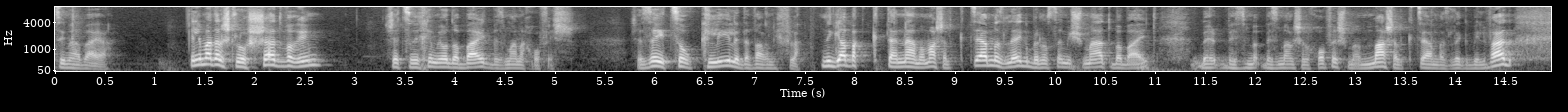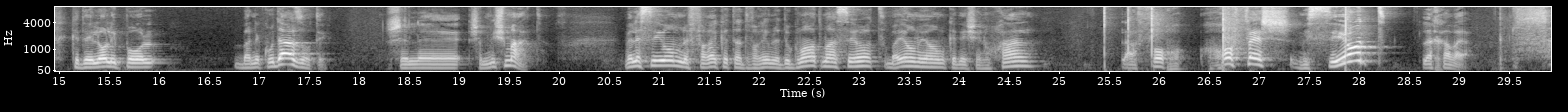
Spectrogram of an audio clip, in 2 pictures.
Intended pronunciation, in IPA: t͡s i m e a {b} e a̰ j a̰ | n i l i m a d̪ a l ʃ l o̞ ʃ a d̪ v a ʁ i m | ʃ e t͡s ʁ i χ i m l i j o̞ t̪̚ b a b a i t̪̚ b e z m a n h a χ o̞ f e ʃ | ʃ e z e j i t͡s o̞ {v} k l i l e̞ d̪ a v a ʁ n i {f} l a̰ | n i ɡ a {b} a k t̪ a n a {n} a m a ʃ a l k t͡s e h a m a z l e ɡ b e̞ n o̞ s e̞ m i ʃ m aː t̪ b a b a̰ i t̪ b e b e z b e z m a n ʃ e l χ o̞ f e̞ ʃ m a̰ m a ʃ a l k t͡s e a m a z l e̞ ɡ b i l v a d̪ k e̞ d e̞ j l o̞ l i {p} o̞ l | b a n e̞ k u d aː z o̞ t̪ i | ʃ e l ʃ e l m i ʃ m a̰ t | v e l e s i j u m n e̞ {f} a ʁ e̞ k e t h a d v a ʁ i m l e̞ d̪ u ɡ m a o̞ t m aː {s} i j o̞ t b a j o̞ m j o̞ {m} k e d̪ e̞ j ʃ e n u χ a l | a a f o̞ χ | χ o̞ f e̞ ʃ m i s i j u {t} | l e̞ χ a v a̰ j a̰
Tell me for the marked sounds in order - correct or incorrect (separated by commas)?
correct, incorrect, correct, correct, incorrect, correct, correct, correct, correct, correct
